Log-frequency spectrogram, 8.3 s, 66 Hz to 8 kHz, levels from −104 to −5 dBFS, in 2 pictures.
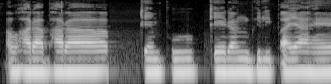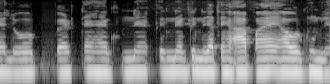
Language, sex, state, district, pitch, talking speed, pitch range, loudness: Hindi, male, Chhattisgarh, Sarguja, 140 Hz, 145 wpm, 140-145 Hz, -26 LUFS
